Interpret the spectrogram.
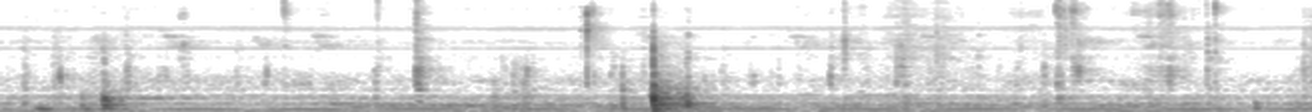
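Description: Close-miked eating sounds of a man chewing a mouthful of sun-dried beef with rice and cassava flour, with wet mouth noises and lip smacks. There are a couple of smacks about half a second in and one much louder smack about four seconds in, over a faint low hum.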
